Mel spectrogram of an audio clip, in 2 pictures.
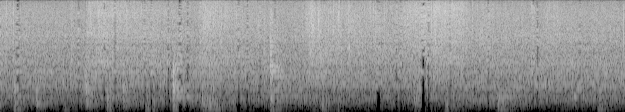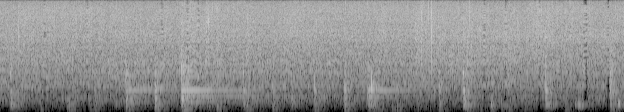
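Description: Minced garlic clove gently sautéing in a pan for a scallop risotto, a continuous soft sizzle with scattered clicks and scrapes of stirring, close and steady with no talk.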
